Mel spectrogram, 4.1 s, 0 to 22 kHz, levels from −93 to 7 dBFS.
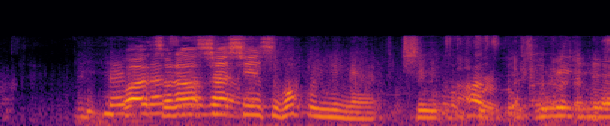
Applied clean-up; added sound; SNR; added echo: neural separator model SepFormer DNS4.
